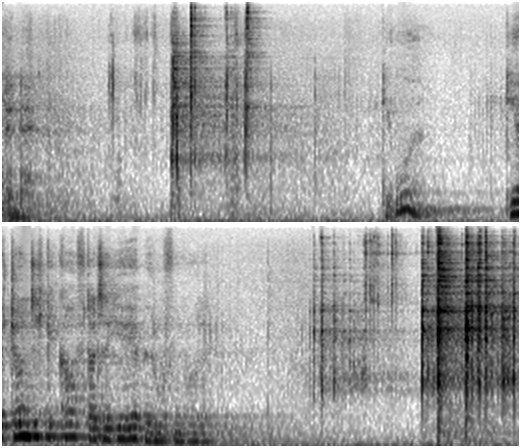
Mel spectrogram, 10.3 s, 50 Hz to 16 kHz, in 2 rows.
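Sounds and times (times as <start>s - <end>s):
keys jingling and clinking as they are handled: 1.6s - 2.9s, 8.2s - 10.3s
speech: 5.0s - 7.4s.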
